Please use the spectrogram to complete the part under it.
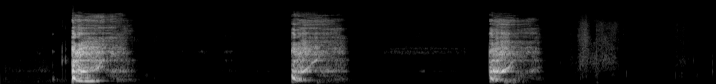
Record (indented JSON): {
  "three_cough_length": "7.2 s",
  "three_cough_amplitude": 32768,
  "three_cough_signal_mean_std_ratio": 0.29,
  "survey_phase": "beta (2021-08-13 to 2022-03-07)",
  "age": "45-64",
  "gender": "Female",
  "wearing_mask": "No",
  "symptom_cough_any": true,
  "symptom_new_continuous_cough": true,
  "symptom_fatigue": true,
  "symptom_onset": "13 days",
  "smoker_status": "Never smoked",
  "respiratory_condition_asthma": false,
  "respiratory_condition_other": false,
  "recruitment_source": "REACT",
  "submission_delay": "1 day",
  "covid_test_result": "Negative",
  "covid_test_method": "RT-qPCR",
  "influenza_a_test_result": "Unknown/Void",
  "influenza_b_test_result": "Unknown/Void"
}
